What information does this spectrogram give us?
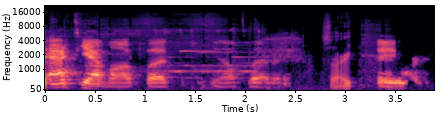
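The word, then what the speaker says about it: Akhtyamov: Yeah, it's Aktiamov, but whatever.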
